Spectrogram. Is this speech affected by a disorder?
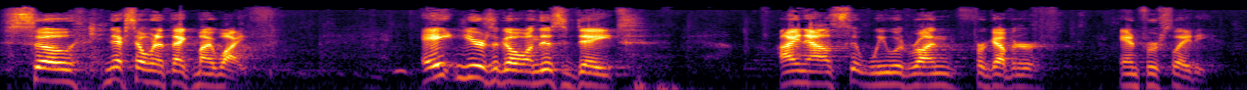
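No.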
